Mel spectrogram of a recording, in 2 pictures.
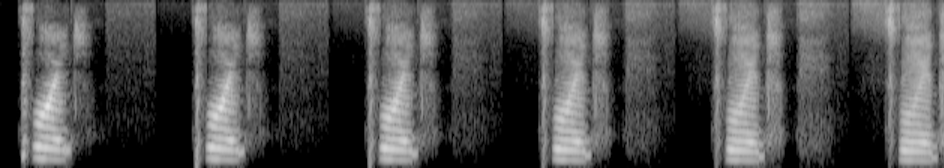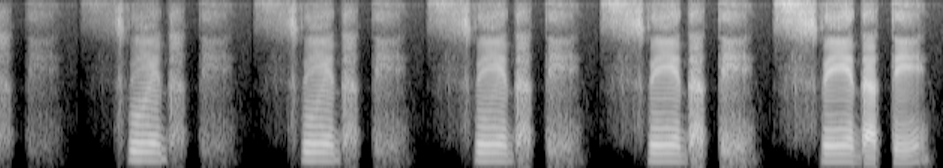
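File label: Proto-Indo-European swoid to Sanskrit sveedate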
